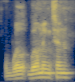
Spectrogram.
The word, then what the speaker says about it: Wilmington: At this time in Willington, North Carolina, at the First Bank of Willington, Wilmington, I keep saying it wrong, none other than Stephen King himself tries to withdraw some cash, but the ATM, it just calls him an asshole.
